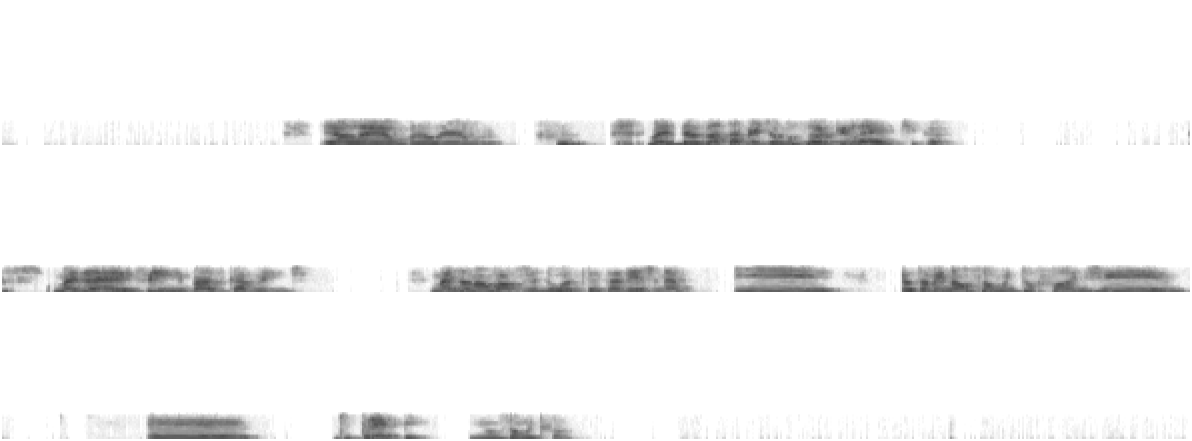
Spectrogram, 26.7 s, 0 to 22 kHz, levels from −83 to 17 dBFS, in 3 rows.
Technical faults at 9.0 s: AMR narrowband mobile codec; lost AMR speech frames

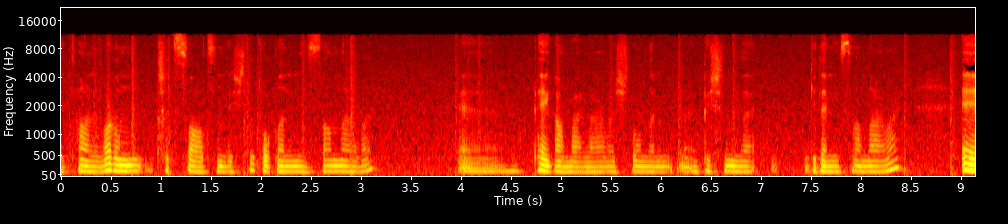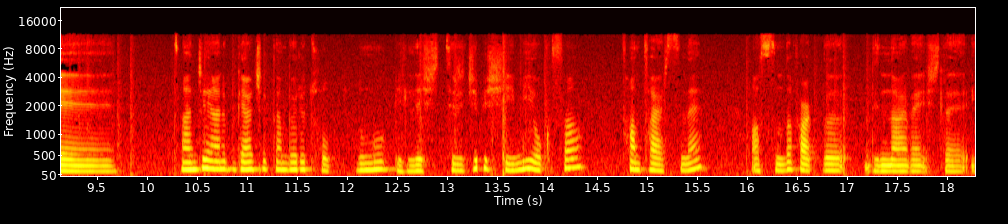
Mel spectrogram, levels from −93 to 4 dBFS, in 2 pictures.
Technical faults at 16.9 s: none

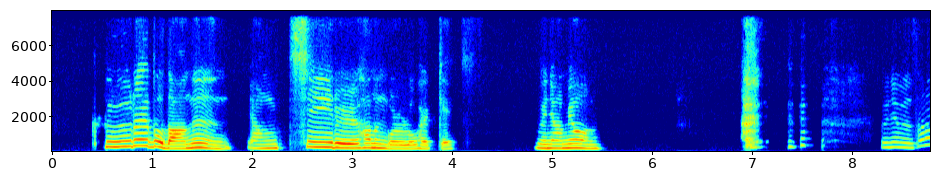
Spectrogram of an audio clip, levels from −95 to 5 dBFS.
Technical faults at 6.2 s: none

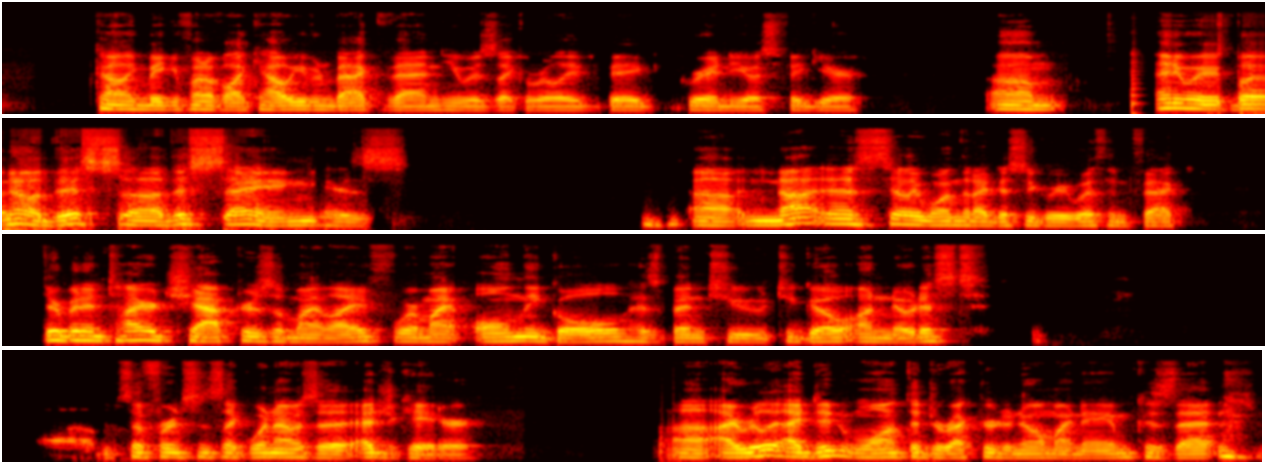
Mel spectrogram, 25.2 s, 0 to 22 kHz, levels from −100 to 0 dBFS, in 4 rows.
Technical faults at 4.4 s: none

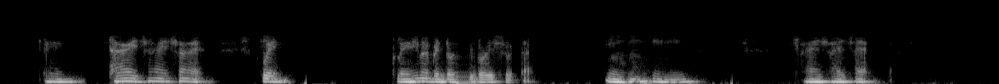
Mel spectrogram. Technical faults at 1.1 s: GSM full-rate codec; lost GSM frames

